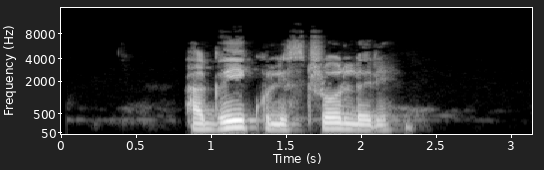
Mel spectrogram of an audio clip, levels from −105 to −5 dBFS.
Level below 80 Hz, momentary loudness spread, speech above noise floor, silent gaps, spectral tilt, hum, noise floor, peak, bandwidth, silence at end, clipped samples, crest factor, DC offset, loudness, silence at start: -66 dBFS; 12 LU; 67 dB; none; -7 dB/octave; none; -84 dBFS; -2 dBFS; 7 kHz; 0.8 s; under 0.1%; 18 dB; under 0.1%; -17 LUFS; 0.85 s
